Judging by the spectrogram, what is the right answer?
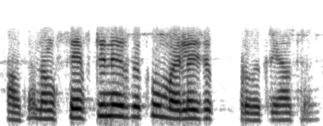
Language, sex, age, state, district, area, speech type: Kannada, female, 60+, Karnataka, Koppal, rural, conversation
